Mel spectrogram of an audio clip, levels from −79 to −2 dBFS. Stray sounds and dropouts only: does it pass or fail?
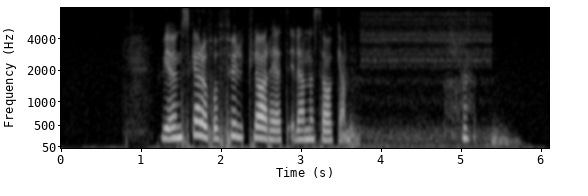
fail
